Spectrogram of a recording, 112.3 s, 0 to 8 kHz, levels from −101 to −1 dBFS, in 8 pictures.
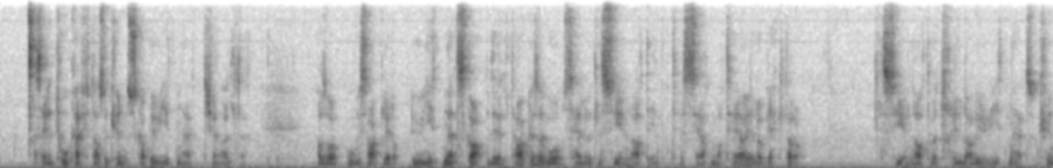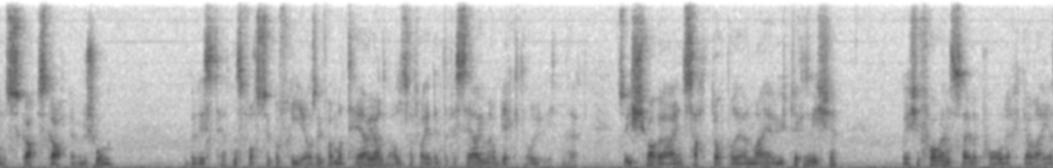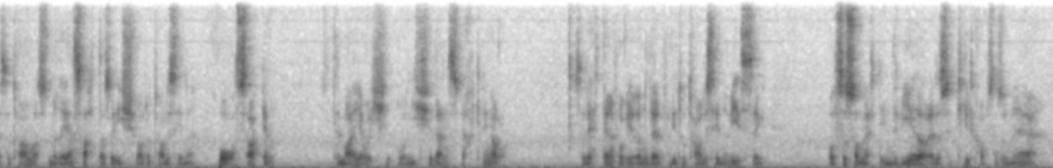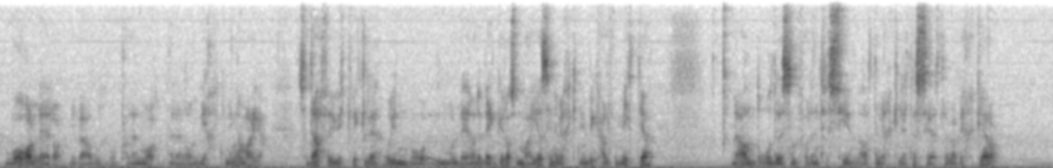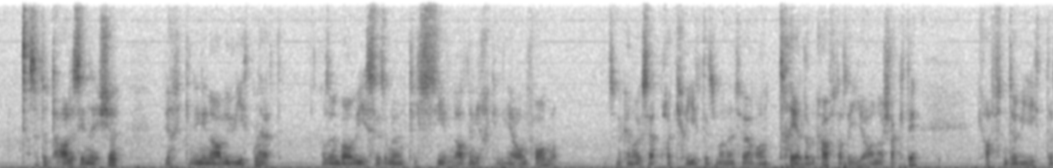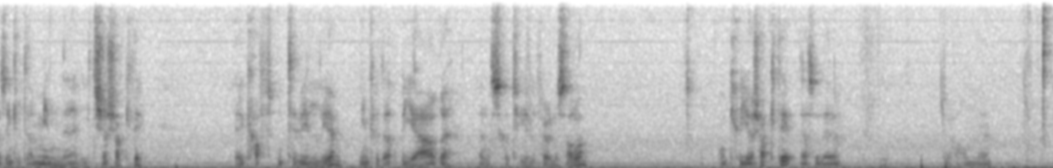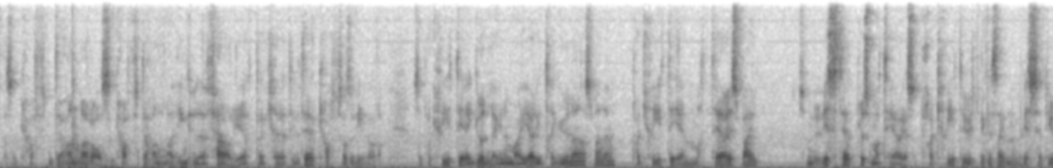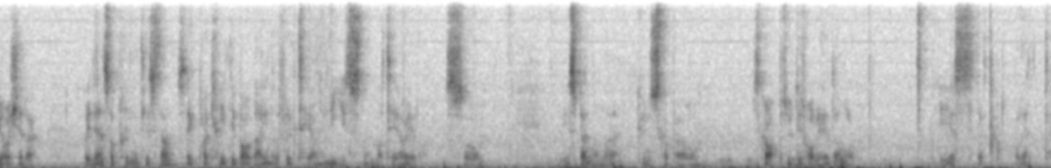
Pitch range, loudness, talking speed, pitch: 100-125 Hz, -37 LUFS, 145 wpm, 115 Hz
